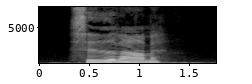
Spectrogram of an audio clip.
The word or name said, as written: sædevarme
